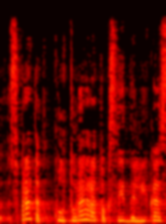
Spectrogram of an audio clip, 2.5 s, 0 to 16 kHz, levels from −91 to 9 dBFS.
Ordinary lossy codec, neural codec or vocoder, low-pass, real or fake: AAC, 96 kbps; none; 14.4 kHz; real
